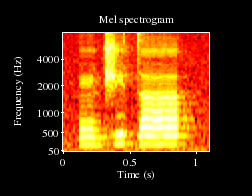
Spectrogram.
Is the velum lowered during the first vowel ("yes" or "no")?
yes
